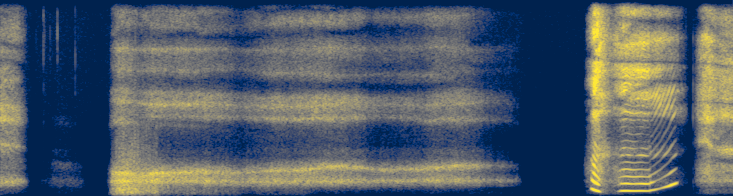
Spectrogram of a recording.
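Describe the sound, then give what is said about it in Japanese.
A deep breath out: one long, steady exhale of airy breathing that lasts about four seconds, followed after a pause by a brief voiced sound. “深呼吸して。吸って、吐くの。吐いて、”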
